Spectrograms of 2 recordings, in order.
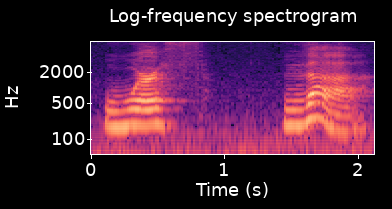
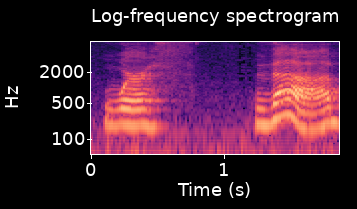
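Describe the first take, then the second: Both takes have the same delivery.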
